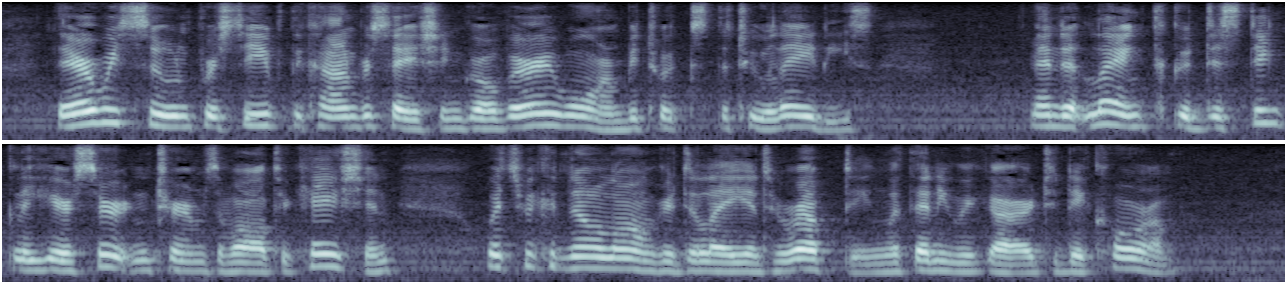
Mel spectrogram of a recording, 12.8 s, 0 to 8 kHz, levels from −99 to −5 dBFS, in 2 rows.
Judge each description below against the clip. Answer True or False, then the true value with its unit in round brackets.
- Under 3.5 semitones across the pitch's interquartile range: False (4.1 semitones)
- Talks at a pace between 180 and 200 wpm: False (165 wpm)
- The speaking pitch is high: False (180 Hz)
